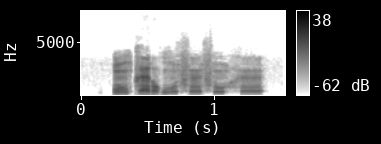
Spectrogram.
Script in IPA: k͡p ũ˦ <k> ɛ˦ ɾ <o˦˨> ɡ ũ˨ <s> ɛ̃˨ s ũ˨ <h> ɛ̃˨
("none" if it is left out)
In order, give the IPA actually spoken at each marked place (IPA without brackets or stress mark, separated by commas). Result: k, o˦˨, s, h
